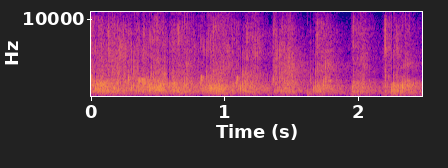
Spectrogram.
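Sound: audience applauding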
